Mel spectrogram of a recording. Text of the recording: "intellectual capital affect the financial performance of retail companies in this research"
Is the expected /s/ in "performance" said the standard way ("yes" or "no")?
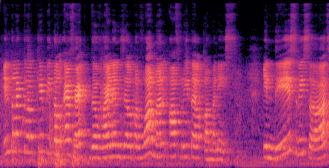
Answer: no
